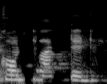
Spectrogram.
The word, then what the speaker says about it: contracted: So it's a basic instinct for Indians especially when we are saying ed ending words you tend to stress the d very much. So instead of that take the D very lightly so you can pronounce that word. Okay. So for example contracted. So that Ted is there. That long pause for that Ted is there. So instead of set just take it slowly.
